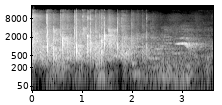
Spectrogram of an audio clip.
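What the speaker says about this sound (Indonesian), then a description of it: "beri tepuk tangan" Classroom clapping after an elementary science lesson, a series of sharp individual claps in a loose rhythm that thin out and fade after about two seconds, fairly quiet, with a voice briefly heard near the end.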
